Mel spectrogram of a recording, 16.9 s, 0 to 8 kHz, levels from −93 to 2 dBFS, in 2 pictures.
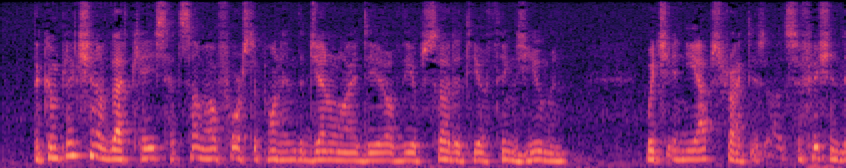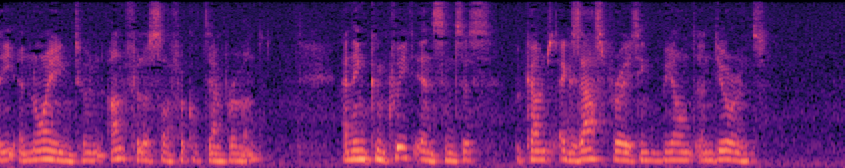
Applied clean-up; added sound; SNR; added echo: none; none; none; none.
